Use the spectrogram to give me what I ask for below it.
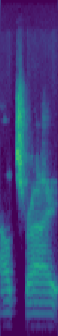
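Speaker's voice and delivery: slow, sore, beat-up sounding delivery. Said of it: "talking slow 'cause he's feeling everything".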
